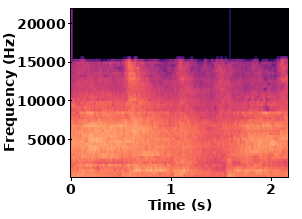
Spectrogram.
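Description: Church choir singing a gospel song, in held chords that move to a new note about every half second.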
